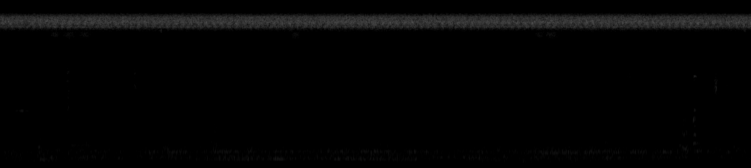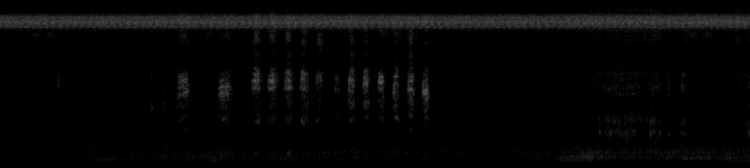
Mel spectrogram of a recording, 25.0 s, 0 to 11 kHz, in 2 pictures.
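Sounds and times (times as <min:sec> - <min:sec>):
steady high-pitched hiss: 0:00.0 - 0:25.0
animal croaking calls: 0:15.0 - 0:19.7.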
